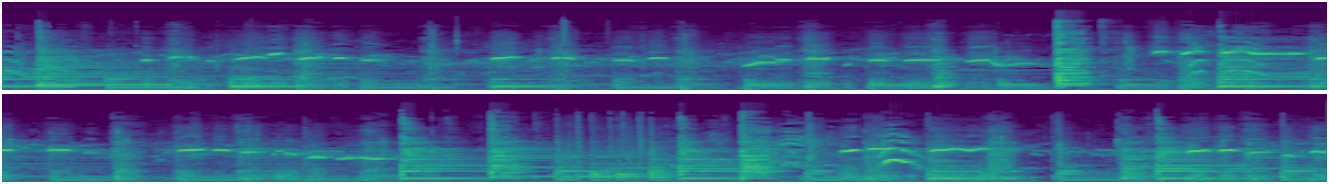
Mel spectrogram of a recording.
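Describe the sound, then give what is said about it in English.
Several people whistle a bright, steady melody together, carried over a full musical backing with a thumping bass line and rhythmic beat, loud and continuous throughout with no talking. “Everybody whistling.”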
